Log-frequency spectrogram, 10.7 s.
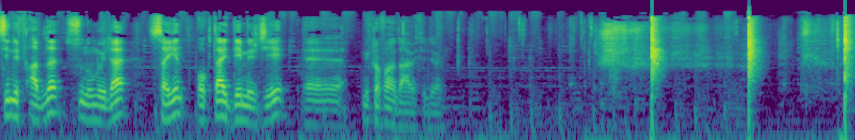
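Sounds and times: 
speech: 0:00.0 - 0:05.6
rhythmic clapping: 0:07.3 - 0:10.6.

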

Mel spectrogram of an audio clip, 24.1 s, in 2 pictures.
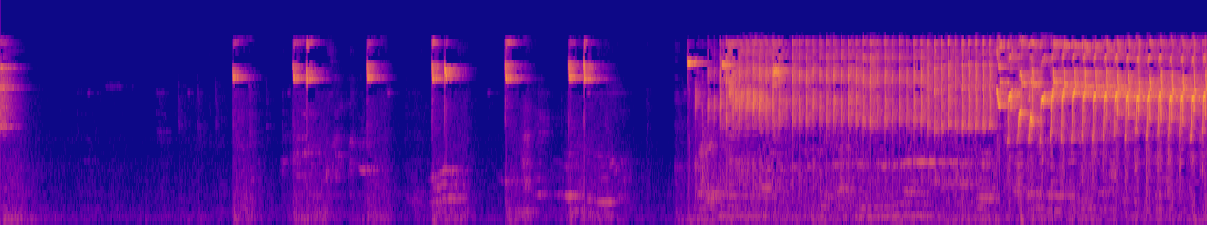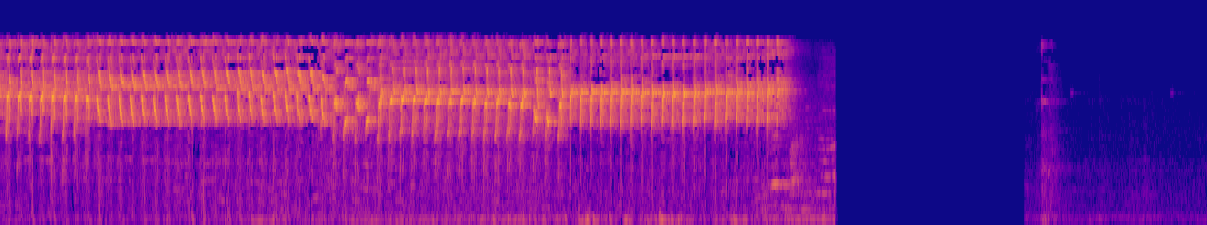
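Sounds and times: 
lovebird chattering: 0:02.3 - 0:06.1, 0:06.9 - 0:20.0.

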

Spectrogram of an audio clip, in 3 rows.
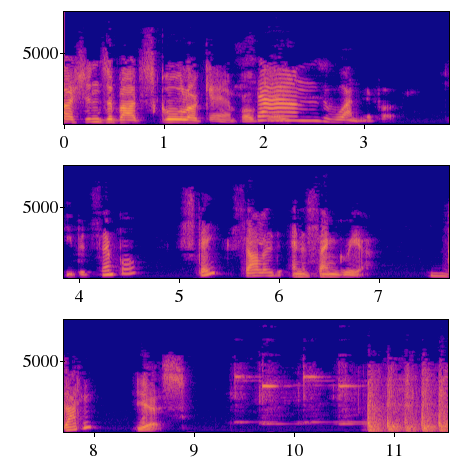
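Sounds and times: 
speech: 0:00.0 - 0:09.0
pounding on a door: 0:10.8 - 0:11.5.

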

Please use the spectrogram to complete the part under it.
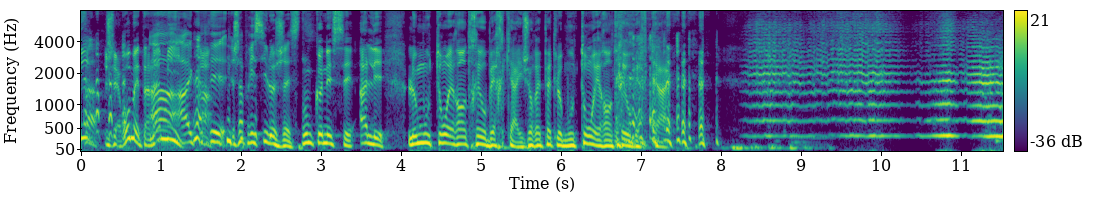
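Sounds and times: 
laughter: 0:00.0 - 0:02.5, 0:06.6 - 0:08.2
speech: 0:00.0 - 0:08.1
high whining insect buzz: 0:08.2 - 0:11.5.

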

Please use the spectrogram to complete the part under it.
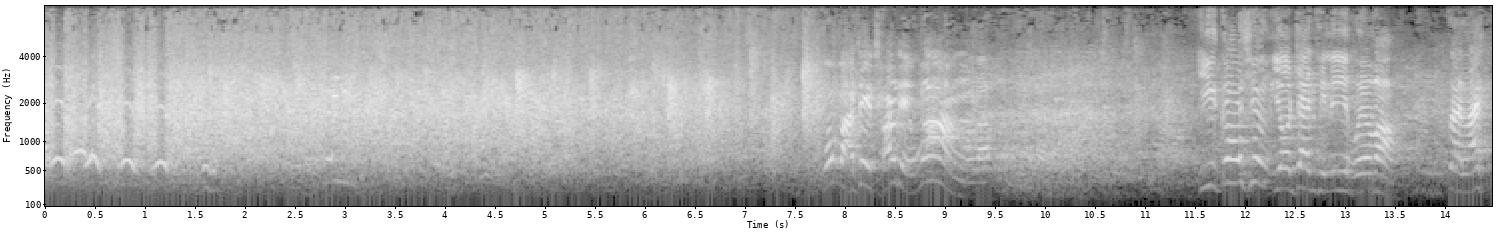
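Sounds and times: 
table tennis spectators cheering and applauding: 0:00.0 - 0:12.5
laughter: 0:00.0 - 0:14.4
speech: 0:08.2 - 0:09.6, 0:11.7 - 0:14.4.

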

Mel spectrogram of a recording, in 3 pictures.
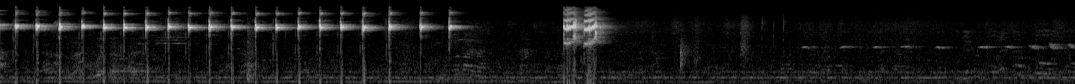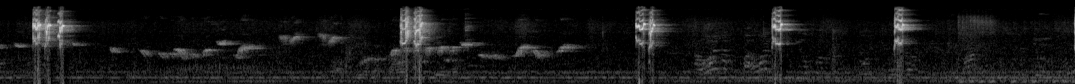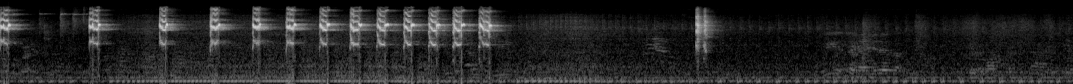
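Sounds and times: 
lovebird high chirps and harsh buzzy squawks: 0:00.0 - 0:04.6, 0:05.6 - 0:06.1, 0:08.8 - 0:11.6, 0:14.7 - 0:16.5, 0:17.1 - 0:17.5, 0:19.7 - 0:20.0, 0:22.4 - 0:26.6, 0:28.0 - 0:28.7.

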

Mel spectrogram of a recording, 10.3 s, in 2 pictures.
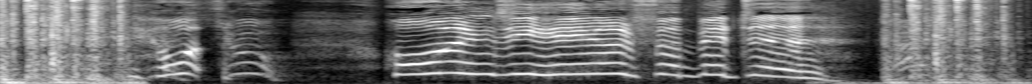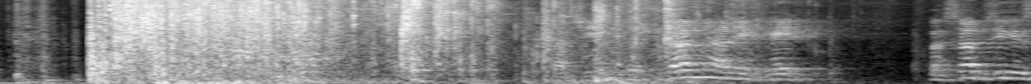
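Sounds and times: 
speech: 0:00.8 - 0:04.3, 0:08.0 - 0:10.3
door being kicked in with crashing and splintering: 0:04.4 - 0:09.3.

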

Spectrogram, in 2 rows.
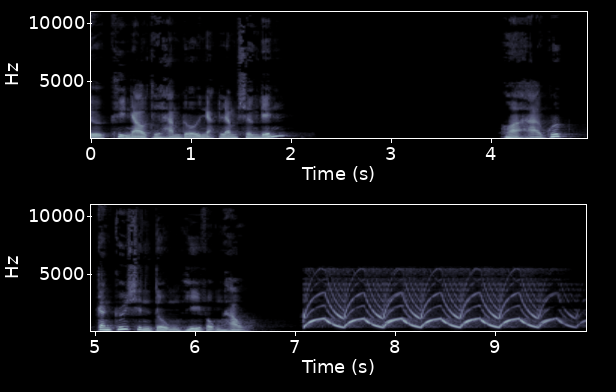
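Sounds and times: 
speech: 0:00.0 - 0:02.0, 0:04.1 - 0:06.6
piercing alarm siren blaring through the floors of a survival base: 0:07.1 - 0:09.8.

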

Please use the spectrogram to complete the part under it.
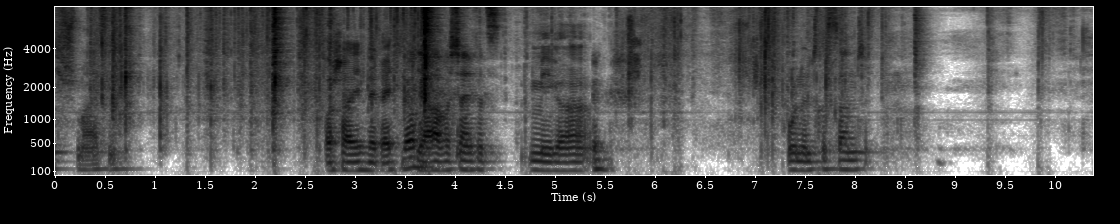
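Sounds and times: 
speech: 0:00.0 - 0:00.9, 0:02.7 - 0:05.8, 0:07.3 - 0:08.3
envelope being torn open: 0:00.3 - 0:04.9, 0:05.7 - 0:08.3.

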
